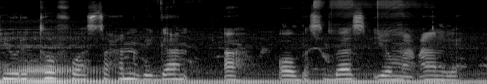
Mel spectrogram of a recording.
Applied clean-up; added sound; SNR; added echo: none; Accelerating, revving, vroom; -2 dB; none.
